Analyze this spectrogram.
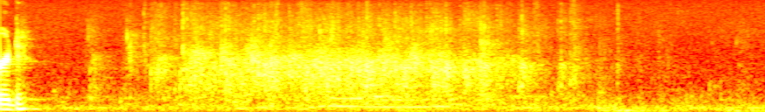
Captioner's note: audience clapping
